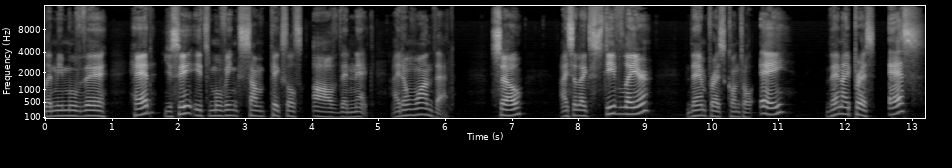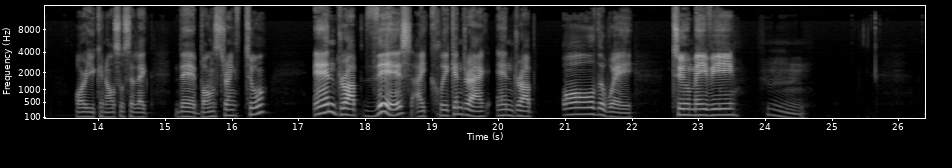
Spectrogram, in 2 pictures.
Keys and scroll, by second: 10.1 ctrl+a, 12.5 s.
